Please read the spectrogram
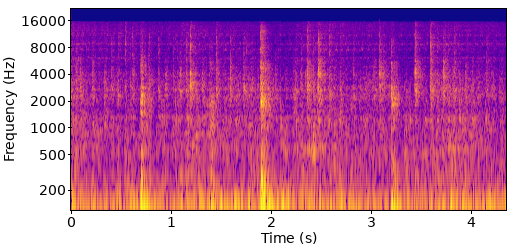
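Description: Wooden treadle spinning wheel turning as it is pedalled, with a light knock about every second and a quarter in time with the treadle strokes, over a low steady rumble.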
